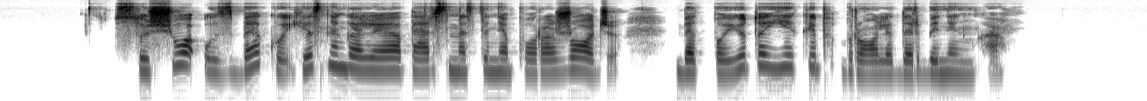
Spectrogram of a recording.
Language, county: Lithuanian, Kaunas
